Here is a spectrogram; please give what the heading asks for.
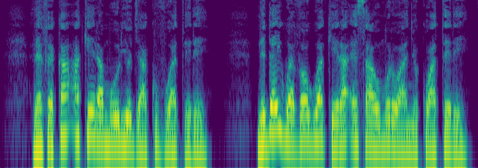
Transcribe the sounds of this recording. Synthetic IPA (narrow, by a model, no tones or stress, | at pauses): ɾɛfɛkaʔakeːɾamoːɾiɔd͡ʒakufuateɾe | nedaiɣwaðɔɣuakeɾaʔɛsaomoɾowaɲokwateɾe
